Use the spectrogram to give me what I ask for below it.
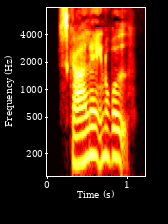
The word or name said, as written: skarlagenrød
